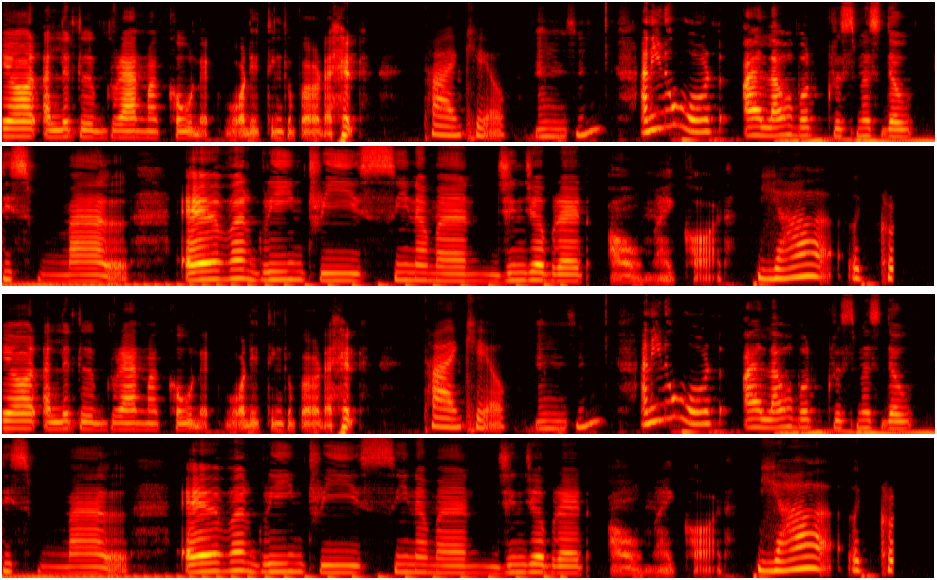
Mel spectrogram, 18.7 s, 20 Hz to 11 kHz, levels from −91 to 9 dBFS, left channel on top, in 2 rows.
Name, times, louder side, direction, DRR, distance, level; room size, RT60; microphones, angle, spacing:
voice 1, 0.0-3.5 5.3-7.1 7.4-15.1 15.4-16.5, left 3 dB, 35° left, 3.7 m, -34 dB
voice 2, 4.2-5.0 16.9-18.2, right 1 dB, 20° right, 1.2 m, -34 dB
Accelerating revving vroom, 7.7-15.0, equal, 60° right, 5.8 m, -43 dB
head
